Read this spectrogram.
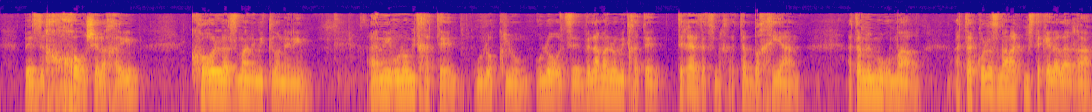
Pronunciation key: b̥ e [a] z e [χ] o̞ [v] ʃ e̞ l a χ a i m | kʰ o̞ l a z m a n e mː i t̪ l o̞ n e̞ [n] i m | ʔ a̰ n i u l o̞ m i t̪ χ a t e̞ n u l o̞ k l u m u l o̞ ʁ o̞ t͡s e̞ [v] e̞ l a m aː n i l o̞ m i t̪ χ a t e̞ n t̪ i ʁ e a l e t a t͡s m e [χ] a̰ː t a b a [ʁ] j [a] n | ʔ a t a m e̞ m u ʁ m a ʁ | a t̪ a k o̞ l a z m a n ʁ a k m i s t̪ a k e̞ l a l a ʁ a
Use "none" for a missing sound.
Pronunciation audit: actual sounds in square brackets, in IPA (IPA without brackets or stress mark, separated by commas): e, χ, ʁ, n, v, χ, χ, a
